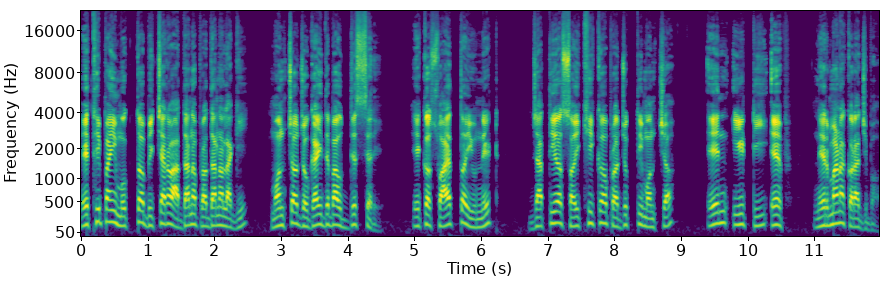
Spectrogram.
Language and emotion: Odia, neutral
